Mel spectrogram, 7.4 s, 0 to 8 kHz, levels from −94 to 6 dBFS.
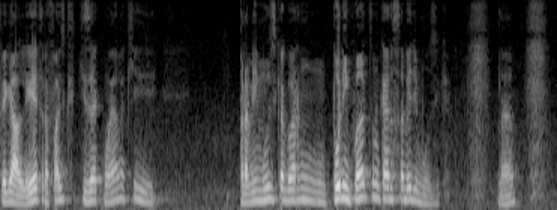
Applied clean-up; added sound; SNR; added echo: none; none; none; none.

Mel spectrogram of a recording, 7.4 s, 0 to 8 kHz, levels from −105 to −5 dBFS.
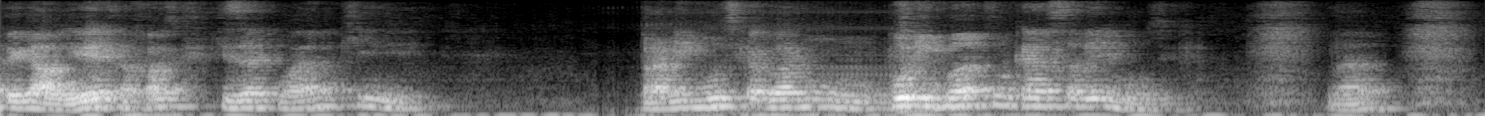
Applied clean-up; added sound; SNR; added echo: neural separator model SepFormer DNS4.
